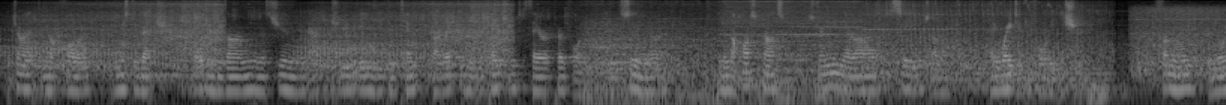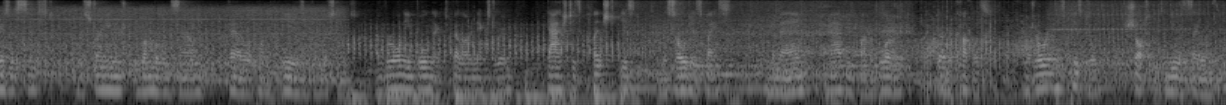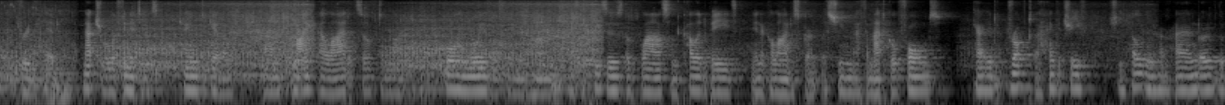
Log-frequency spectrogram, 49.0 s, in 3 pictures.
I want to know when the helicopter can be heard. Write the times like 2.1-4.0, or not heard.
0.0-48.9.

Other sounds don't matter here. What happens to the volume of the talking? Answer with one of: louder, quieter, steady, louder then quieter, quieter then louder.
steady.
